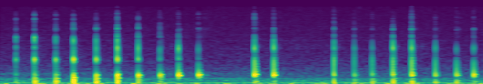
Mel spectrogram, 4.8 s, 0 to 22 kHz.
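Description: Two thin, solid wooden sticks held in the hands are tapped and clicked against each other in a cross, making 20 sharp, dry clicks with a brief pause midway. Each click has a hollow tone around 400 Hz with bright upper overtones and dies away almost instantly over a steady low hum.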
